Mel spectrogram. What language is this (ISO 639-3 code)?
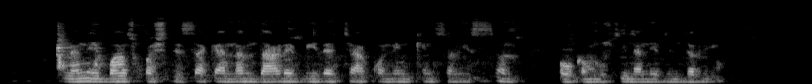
brh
